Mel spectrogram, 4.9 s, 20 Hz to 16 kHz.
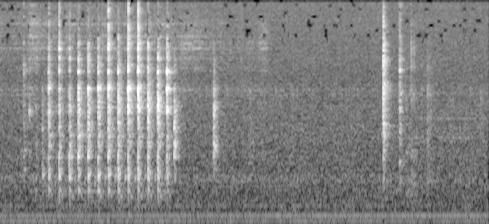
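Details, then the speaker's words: Canadian General Electric C701 console record changer: quick even train of dry clicks about ten a second for over a second, then stray ticks; clicking left unfixed to avoid disturbing the record player, cause unclear. "the reason i'm not dealing with that clicking by the way is it's just another opportunity for me to mess up the record player"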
